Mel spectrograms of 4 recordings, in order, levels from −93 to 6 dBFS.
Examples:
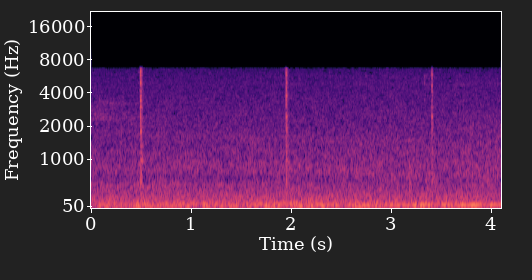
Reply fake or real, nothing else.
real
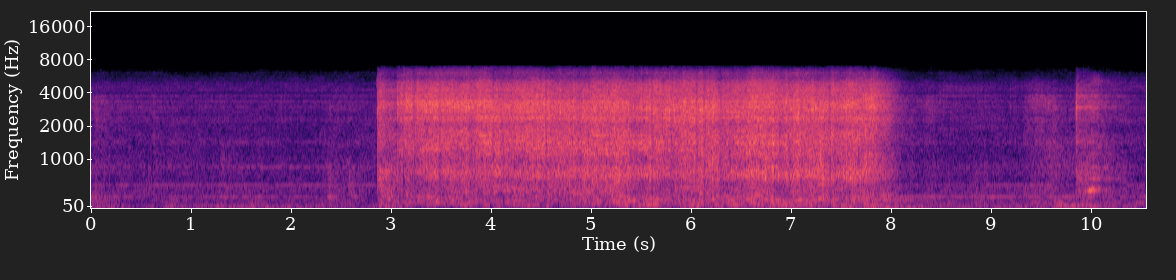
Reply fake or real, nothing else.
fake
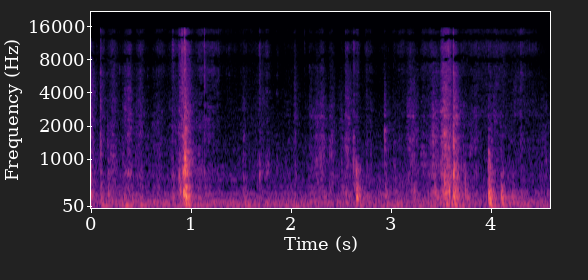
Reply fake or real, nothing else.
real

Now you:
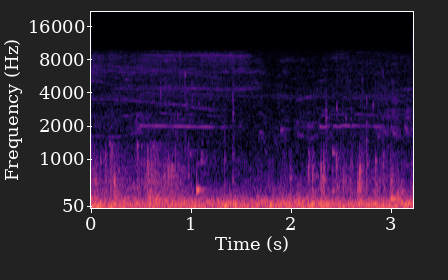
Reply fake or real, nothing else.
real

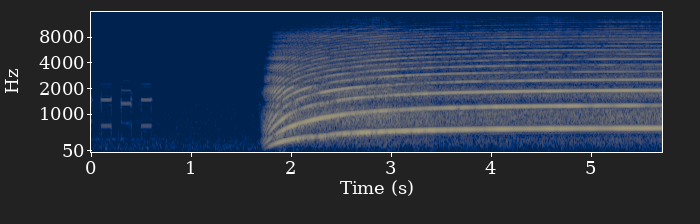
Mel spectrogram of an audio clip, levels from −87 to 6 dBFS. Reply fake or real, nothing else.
real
